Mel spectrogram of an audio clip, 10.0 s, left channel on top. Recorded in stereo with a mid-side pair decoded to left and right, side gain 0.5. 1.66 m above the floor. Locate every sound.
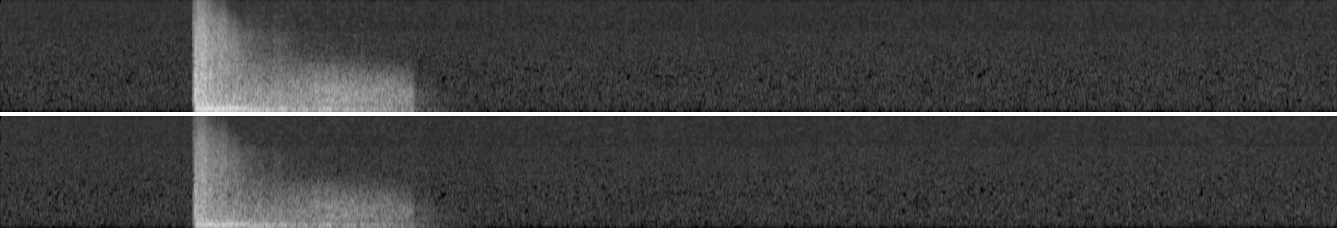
1.5 s an explosion: 50° left, 0.8 m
